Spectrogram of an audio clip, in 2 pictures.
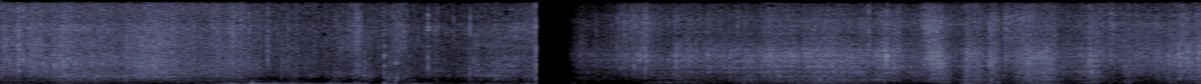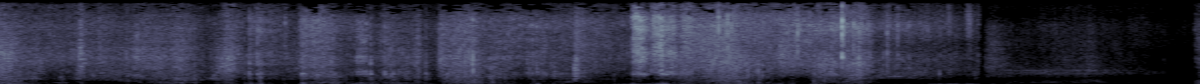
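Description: Boots crunching and scraping in snow with rustling of clothing and climbing gear, as a climber moves on a steep snow slope. About a second in, a loud low rumble of wind on the microphone covers it. After a brief break near three seconds, softer crunching steps and scratching in snow go on.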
